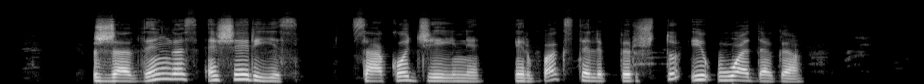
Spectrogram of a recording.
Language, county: Lithuanian, Šiauliai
